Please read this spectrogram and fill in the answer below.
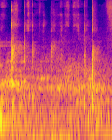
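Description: Chalk writing on a blackboard: a few faint taps and scratches as the chalk strikes and moves across the board, with a sharper tap shortly after the start and another near the end.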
